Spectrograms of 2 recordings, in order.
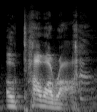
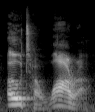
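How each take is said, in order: First: The stress is on ta. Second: The stress is on O and wa. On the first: "emphasize the ta" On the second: "where you emphasize the O and the wa"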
